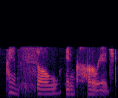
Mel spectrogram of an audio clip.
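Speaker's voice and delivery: dreamy relief. Retold or imitated. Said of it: "I came out of there like".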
